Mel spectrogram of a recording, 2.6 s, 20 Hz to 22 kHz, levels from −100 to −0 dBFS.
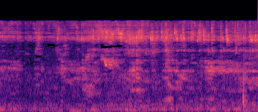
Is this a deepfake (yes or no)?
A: no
